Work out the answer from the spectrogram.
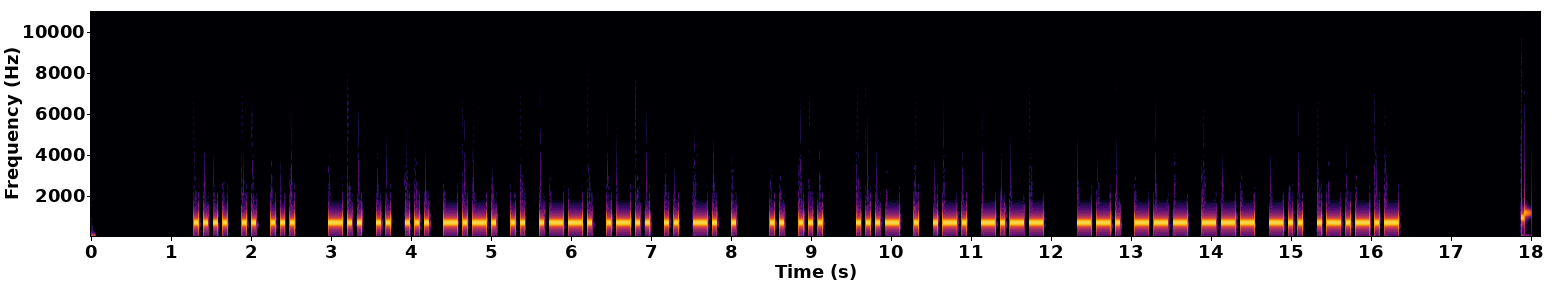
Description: Morse code, heard as a keyed tone, about 20 wpm, 700 Hz. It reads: HIS DISCIPLINE IS VERY GOOD.
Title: Sentences from Top 1000 Words - Review Part 6 - 20wpm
